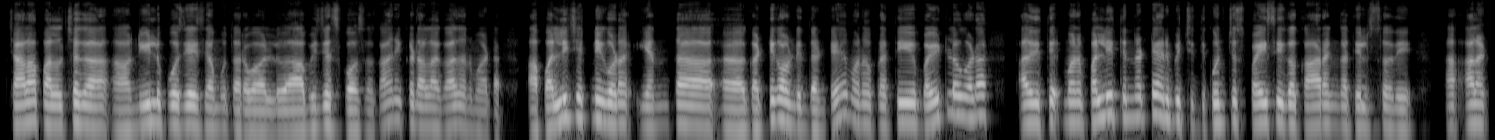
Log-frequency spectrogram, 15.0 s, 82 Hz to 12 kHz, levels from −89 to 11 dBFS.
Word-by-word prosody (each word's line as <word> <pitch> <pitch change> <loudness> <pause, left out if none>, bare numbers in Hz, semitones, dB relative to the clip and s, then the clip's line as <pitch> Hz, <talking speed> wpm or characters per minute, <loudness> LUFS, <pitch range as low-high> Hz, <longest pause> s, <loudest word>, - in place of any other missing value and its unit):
చాలా 145 +2 +6
పల్చగా 140 0 +3 0.2
ఆహ్, 125 0 -2
నీళ్ళు 150 +2 +2
పోసేసి 140 -1 +2
అమ్ముతారు 125 -2 -4
వాళ్ళు 115 0 -1
ఆ - - +5
బిజినెస్ 135 +1 -2
కోసం. 120 0 -1
కానీ 160 +4 -4
ఇక్కడ 150 -2 -5
అలా 135 -1 -1
గాదనమాట. 125 -5 -4 0.4
ఆ 125 - +3
పల్లి 150 +7 +5
చట్నీ 180 -2 +2
గూడా 150 0 +2 0.3
ఎంత 140 +1 -20 0.5
ఆహ్, 125 0 +3
గట్టిగా 170 +7 +2
ఉండిద్దంటే 130 -2 -2 0.2
మనం 150 -2 -4
ప్రతి 140 +3 +1 0.2
బైట్‌లో 200 +7 +2
గూడా 200 +2 +3 0.4
అది 155 +1 +4
తి 160 - +2 0.2
మనం 160 0 +1
పల్లి 175 +5 +4
తిన్నట్టే 185 +2 -3
అనిపించుద్ది 165 -6 -3
కొంచెం 150 +2 0
స్పైసీగా, 155 -1 +2
కారంగా 140 0 0
తెలుస్తది 130 -1 -4 0.4
ఆహ్, 140 - -6
అలా. 150 0 +3
145 Hz, 150 wpm, -24 LUFS, 130-155 Hz, 0.5 s, చాలా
